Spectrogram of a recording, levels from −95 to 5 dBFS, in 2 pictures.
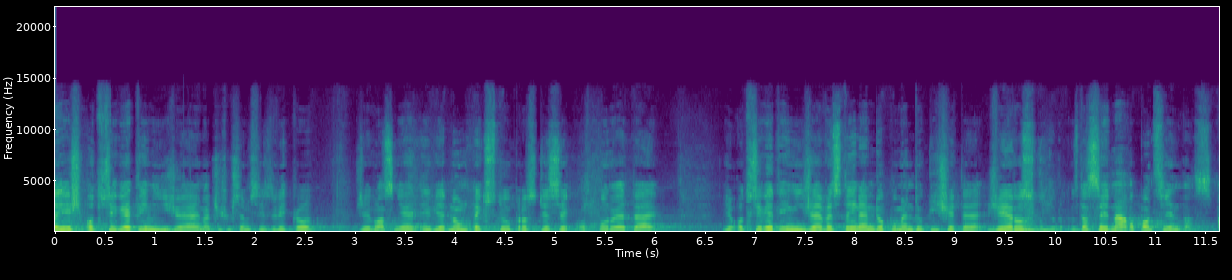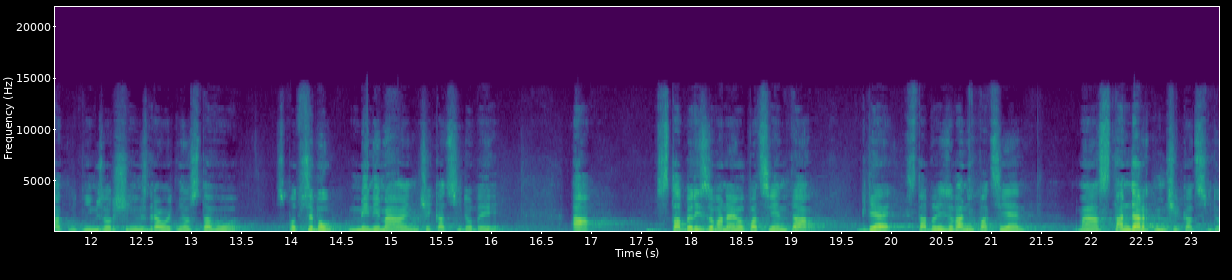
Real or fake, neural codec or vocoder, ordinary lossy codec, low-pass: fake; codec, 44.1 kHz, 3.4 kbps, Pupu-Codec; AAC, 64 kbps; 14.4 kHz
